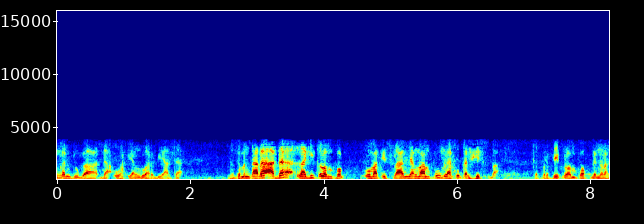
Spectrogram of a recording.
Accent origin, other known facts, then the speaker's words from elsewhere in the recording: Indonesia; Saya datang dari Indonesia bersama keluarga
